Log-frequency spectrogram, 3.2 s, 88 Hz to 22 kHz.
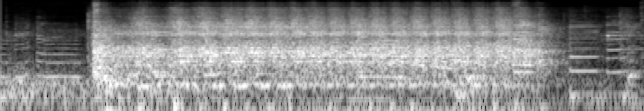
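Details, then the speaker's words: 1998 Nissan Skyline GTT, stock RB25 with newly installed Walbro 525 fuel pump; starter cranks steadily about two seconds but never fires, a no-start; later a jump pack was hooked up and spark plug cleaned. "Maybe with the hood open. Nah, it ain't gonna work."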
